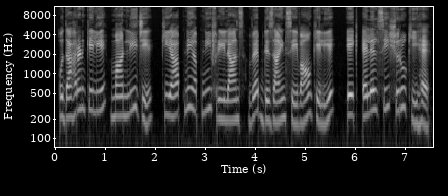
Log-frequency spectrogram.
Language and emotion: Hindi, neutral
